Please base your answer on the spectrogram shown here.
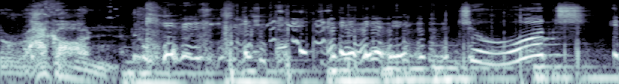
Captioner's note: both giggling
